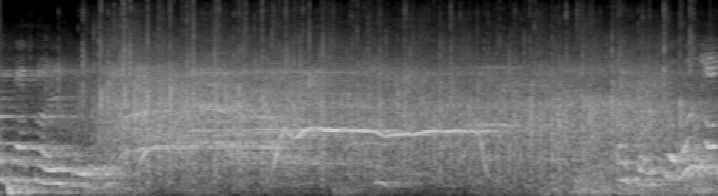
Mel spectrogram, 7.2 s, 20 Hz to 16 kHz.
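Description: A show choir cabaret audience gives a big round of applause and cheers for 8th graders, sustained crowd clapping with a whistle-like tone and voices mixed in.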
